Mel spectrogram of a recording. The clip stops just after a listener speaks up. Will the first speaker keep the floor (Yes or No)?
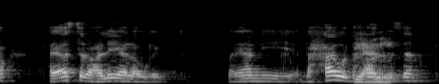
Yes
